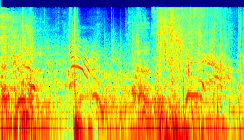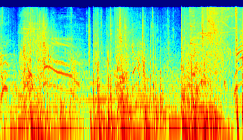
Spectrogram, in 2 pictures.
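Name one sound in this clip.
Punches and kicks land with heavy thuds and whooshes.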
